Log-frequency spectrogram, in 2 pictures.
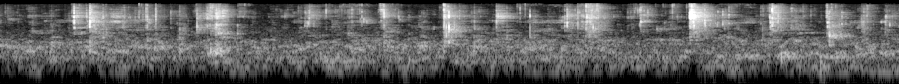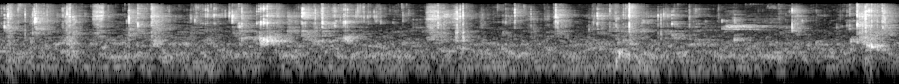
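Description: Close-miked eating sounds of two people chewing roast meat with their hands: wet chewing and lip smacks with many irregular mouth clicks.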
